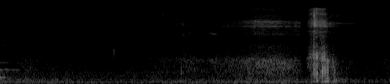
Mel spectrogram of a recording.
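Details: Pug dog, being roused after loud snoring, sneezes: quiet room noise, then a single short, sharp sneeze that sprays the camera.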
